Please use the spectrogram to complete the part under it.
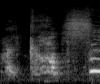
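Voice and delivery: put-on very high whispered child wail; a terrified kid, high and breathy; panicked child cry. Voicing blind child on box.

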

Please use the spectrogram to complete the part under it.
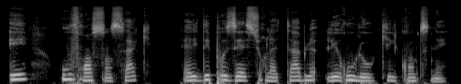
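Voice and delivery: ordinary delivery, nothing marked

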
